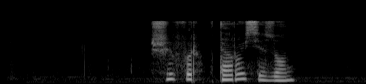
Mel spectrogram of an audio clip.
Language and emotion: Russian, neutral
